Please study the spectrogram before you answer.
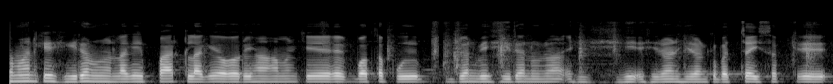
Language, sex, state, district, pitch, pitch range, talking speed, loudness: Chhattisgarhi, male, Chhattisgarh, Balrampur, 130 Hz, 125-130 Hz, 150 wpm, -19 LUFS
